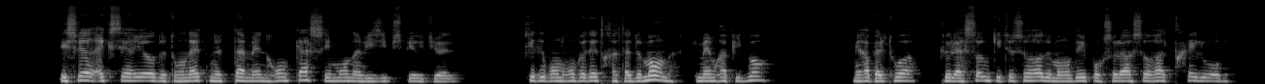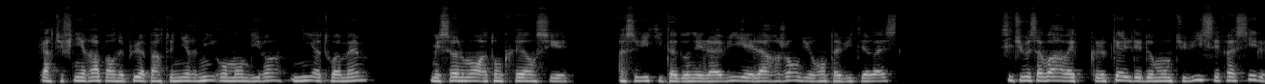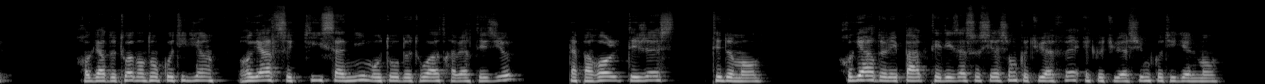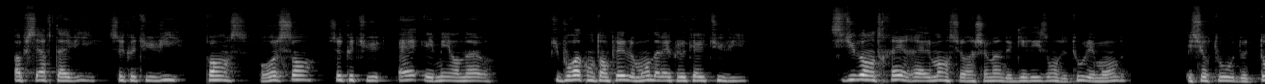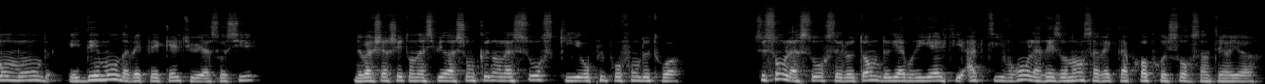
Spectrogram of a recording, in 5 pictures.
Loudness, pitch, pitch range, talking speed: -27 LUFS, 165 Hz, 155-180 Hz, 195 wpm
